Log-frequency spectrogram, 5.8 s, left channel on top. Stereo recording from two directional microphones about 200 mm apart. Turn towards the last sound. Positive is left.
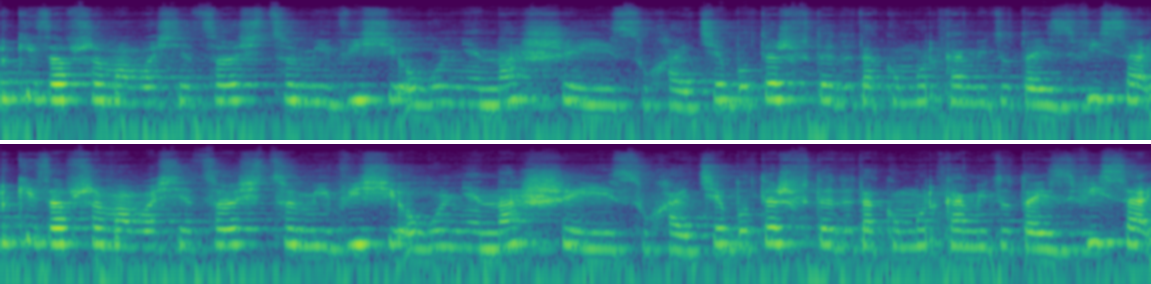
turn(degrees=15)  # may be behind; listen again after turning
